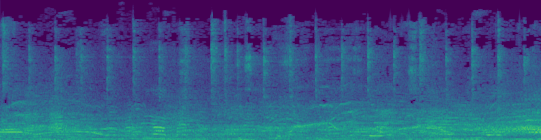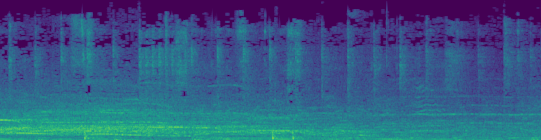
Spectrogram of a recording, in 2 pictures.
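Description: A large crowd of students cheering and screaming, many voices shouting over one another, over music with a steady beat. The cheering swells loudest about halfway through.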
